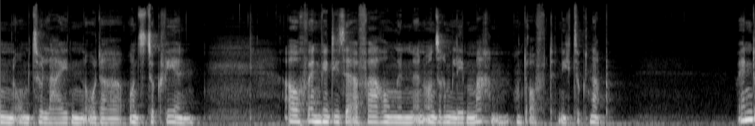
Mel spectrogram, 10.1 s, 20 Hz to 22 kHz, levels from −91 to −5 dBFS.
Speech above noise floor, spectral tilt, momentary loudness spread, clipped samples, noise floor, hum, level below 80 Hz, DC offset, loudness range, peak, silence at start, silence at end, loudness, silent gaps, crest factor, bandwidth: 31 dB; -6 dB/octave; 11 LU; under 0.1%; -60 dBFS; none; -60 dBFS; under 0.1%; 7 LU; -14 dBFS; 0 s; 0 s; -29 LUFS; none; 16 dB; 18.5 kHz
